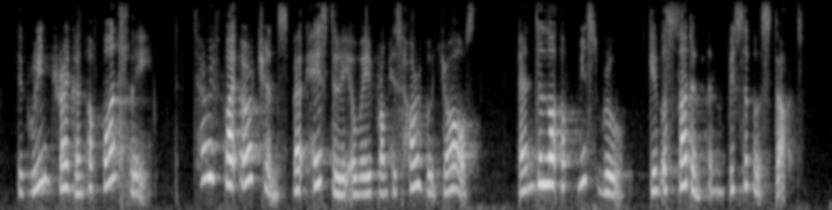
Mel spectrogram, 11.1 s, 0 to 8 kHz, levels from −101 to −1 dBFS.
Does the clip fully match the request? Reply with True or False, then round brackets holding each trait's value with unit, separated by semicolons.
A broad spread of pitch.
True (6.2 semitones)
